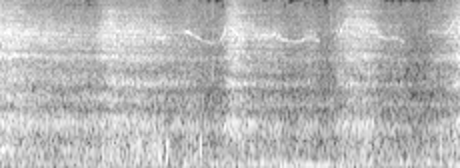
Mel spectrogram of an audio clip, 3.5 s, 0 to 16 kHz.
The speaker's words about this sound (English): I'll give you an example of that now. So you're breathing in through the nose for 5,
